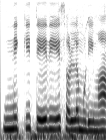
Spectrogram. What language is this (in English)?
Tamil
